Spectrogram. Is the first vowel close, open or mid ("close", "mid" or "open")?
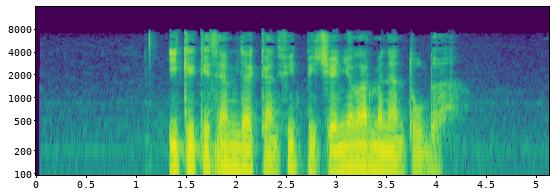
close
